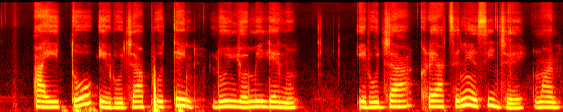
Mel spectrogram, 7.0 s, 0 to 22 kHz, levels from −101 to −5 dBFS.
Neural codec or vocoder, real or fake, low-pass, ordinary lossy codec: autoencoder, 48 kHz, 128 numbers a frame, DAC-VAE, trained on Japanese speech; fake; none; none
